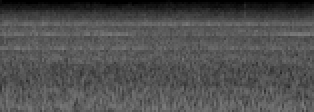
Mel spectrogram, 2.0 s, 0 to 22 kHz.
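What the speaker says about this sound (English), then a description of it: "There goes our extremely big airplane" In a flight simulator game, an A380 airliner is pushed back, its engines a low, steady airplane hum and rumble, fairly quiet and unbroken, with no talking.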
